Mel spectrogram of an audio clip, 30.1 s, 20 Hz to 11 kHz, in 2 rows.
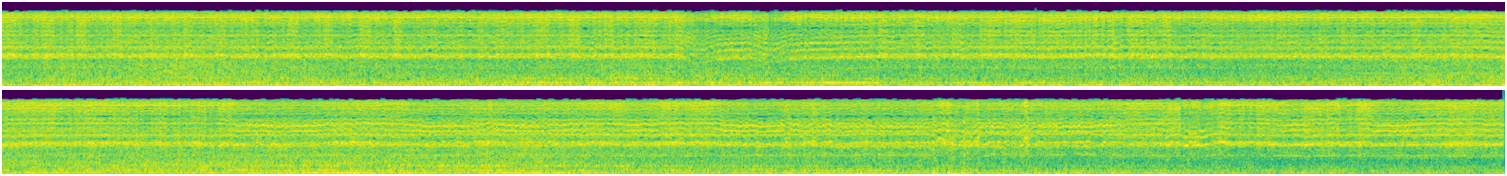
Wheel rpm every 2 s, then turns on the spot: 170, 170, 170, 140, 160, 170, 160, 160, 160, 160, 170, 160, 160, 170, 160.
none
